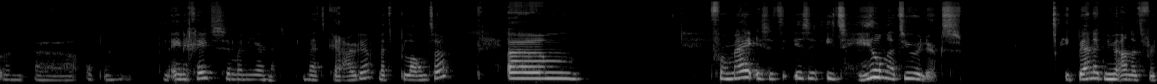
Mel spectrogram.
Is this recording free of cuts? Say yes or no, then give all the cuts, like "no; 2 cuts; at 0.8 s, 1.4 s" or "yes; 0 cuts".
no; 2 cuts; at 5.0 s, 7.1 s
